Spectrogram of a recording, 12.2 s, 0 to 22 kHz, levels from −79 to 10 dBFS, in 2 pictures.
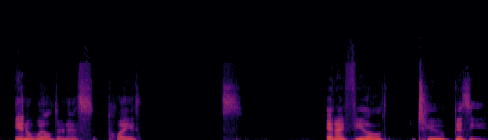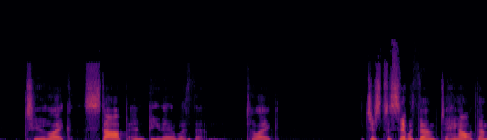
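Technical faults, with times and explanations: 1.71 to 2.80 s, call audio freeze: the speech stops and a short continuation of the last sound trails off into silence that lasts most of the roughly 1.1 s gap. This likely happened because packets were held up in transit and the jitter buffer ran dry, so the receiver briefly stretched what it last had and then waited. When the speech resumes it picks up exactly where it left off. Nothing is lost, but everything after this point arrives about 1.07 s later than before.
9.04 to 12.19 s, jitter buffer speed-up: the speech runs at about 127% of normal rate while its pitch stays unchanged, so it sounds hurried rather than higher. The receiver was holding more audio than it wanted, as happens once delayed packets catch up, and it trimmed many tiny slices, each one or a few pitch periods long, one after another. Around a second of audio is dropped this way over those three seconds, working off the built-up delay.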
